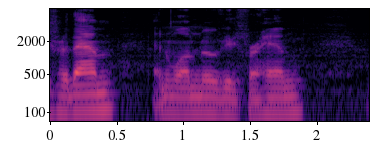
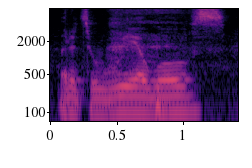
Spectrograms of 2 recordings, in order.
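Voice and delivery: New Zealand accent; 5 dB quieter, slower than usual. Shown as a demonstration. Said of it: "in a New Zealand accent".

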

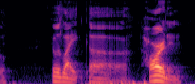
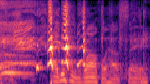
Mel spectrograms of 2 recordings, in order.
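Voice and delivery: laughing; 9 dB louder, slower than usual. Pretend. Mock waitress greeting, laughing.

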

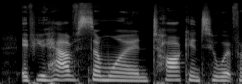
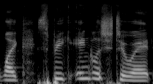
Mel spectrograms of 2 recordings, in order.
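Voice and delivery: ordinary talk

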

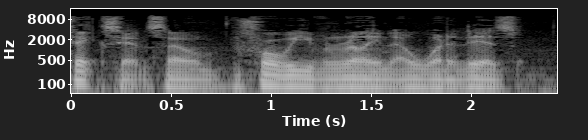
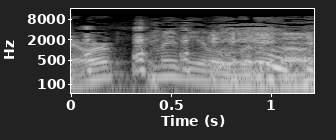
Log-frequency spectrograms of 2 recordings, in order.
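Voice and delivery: laughing; 9 semitones higher, 5 dB louder, faster than usual. Real, not acted. Joking about margaritas.

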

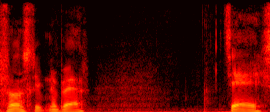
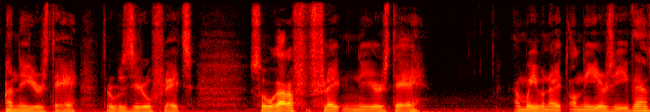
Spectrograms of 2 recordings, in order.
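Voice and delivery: normal talking voice

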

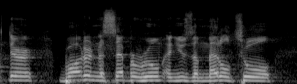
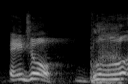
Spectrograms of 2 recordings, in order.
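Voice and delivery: normal talking voice

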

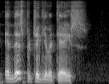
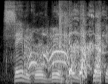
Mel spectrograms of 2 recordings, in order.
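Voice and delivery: high, laughing through the excuse; giggling comeback; laughing defence; 7 semitones higher than usual. Real, not acted. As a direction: defend yourself while cracking up.

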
